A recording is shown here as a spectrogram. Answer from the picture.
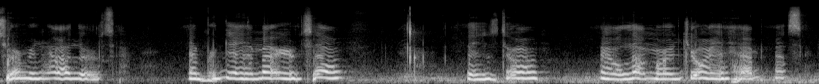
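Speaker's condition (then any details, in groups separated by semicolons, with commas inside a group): ALS; voice and lungs affected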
